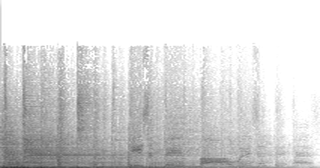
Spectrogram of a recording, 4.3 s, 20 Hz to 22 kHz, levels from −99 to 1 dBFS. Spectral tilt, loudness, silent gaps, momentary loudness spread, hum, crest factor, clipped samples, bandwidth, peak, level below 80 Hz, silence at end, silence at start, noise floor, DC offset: -5 dB/octave; -33 LUFS; none; 21 LU; none; 18 dB; under 0.1%; 16.5 kHz; -12 dBFS; -38 dBFS; 0.75 s; 0 s; -63 dBFS; under 0.1%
